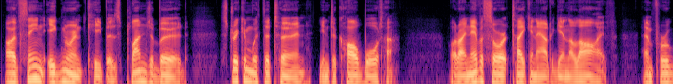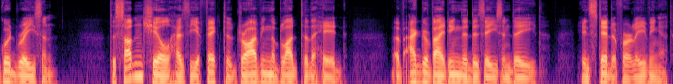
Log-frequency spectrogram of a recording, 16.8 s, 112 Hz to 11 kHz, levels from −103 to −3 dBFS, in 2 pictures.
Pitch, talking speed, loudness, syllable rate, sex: 90 Hz, 180 wpm, -21 LUFS, 5.6 syllables/s, male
